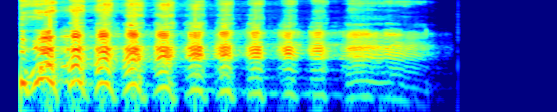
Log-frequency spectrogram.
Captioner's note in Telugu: నవ్వు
